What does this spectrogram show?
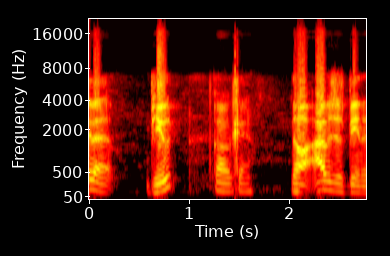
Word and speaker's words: Butte: Butte.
